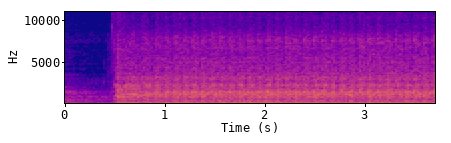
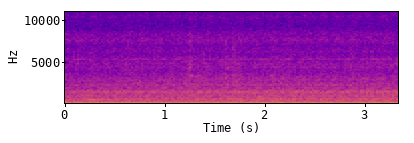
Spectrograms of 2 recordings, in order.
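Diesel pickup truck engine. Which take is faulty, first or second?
second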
